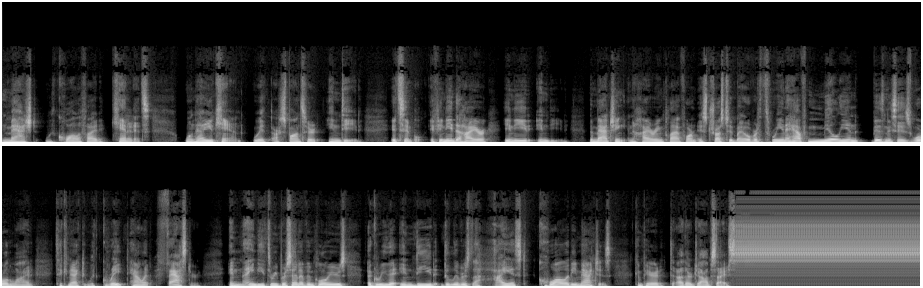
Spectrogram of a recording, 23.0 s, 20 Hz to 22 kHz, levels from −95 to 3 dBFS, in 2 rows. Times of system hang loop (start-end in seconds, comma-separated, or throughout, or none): 20.66-22.97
